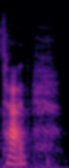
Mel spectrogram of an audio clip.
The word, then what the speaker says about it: Thad: Basically, um, the author Tad it's spelled Thad, but I'm assuming yeah. – it's, it's, pronounced Tad Beaumont, um, who writes under an alias George yeah.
